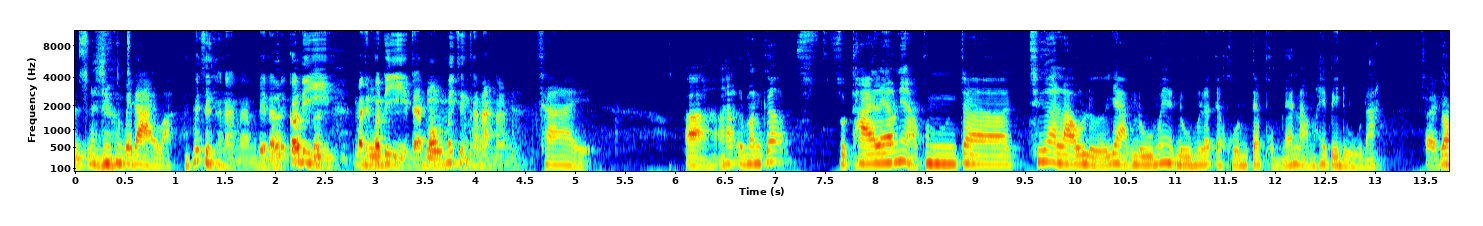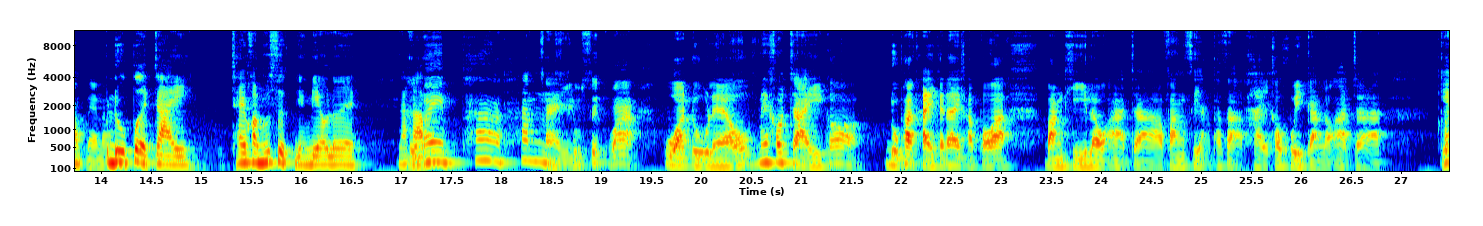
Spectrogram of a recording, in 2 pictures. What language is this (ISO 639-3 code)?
tha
